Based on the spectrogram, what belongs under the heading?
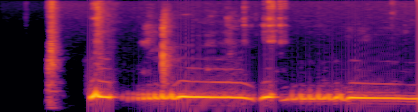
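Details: Zebra dove in breeding condition, its song prompting nearby doves to join in: a stuttering run of quick rolling notes leading into a long, even, level coo with a brief break and a second rolling phrase.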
